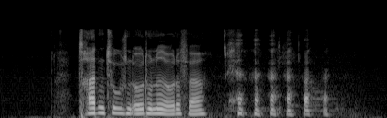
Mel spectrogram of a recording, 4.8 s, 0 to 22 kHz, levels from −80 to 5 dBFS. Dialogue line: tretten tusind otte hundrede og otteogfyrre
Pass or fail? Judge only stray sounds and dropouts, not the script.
fail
